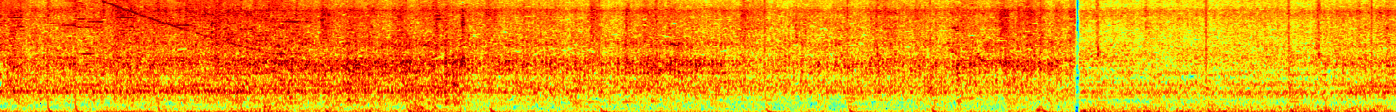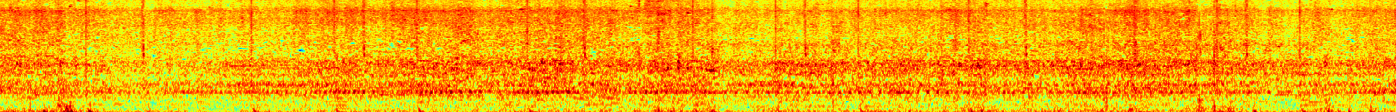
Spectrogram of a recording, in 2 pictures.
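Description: Off-road jeep engine running under load as it drives slowly along a rough dirt forest track, with a steady low rumble from the engine and the ride over the bumpy ground.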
